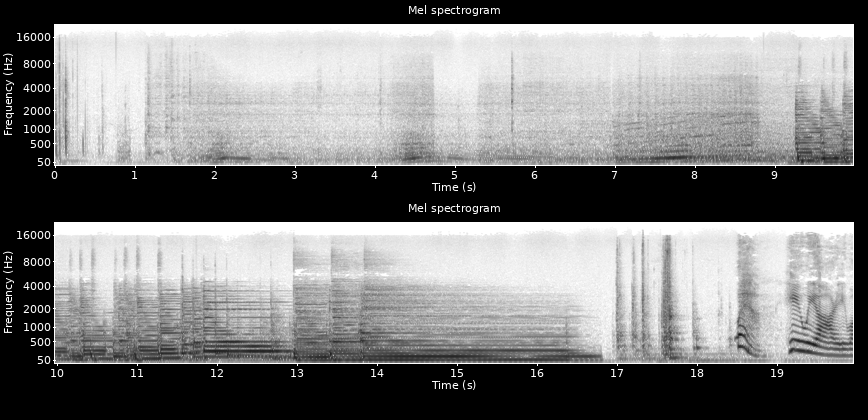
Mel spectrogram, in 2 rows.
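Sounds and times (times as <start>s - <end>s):
car engine starting: 1.1s - 18.5s
car revving and driving off: 1.2s - 16.8s
speech: 19.3s - 19.9s.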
